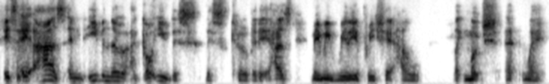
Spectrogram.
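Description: A young man with a slightly low, husky voice that still sounds bright, talking casually with his partner. He rambles and often restarts his sentences. His tone is relaxed and easygoing. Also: normal speed. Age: young adult. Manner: rambling, warm, starts over often. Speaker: podcast co-host. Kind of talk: casual couple chat.

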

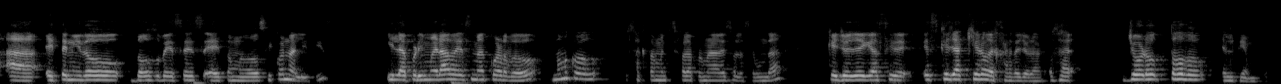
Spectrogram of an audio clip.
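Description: A woman with a Mexican Spanish accent, co-hosting and telling a personal story in a candid, animated way. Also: medium pitch, moderate pace. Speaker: podcast co-host. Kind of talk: casual chat.

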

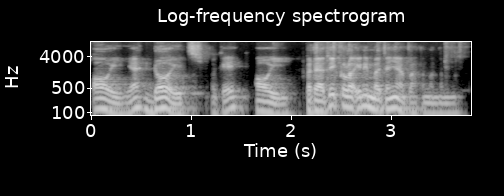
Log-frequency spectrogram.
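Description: A man's voice: lowish voice, a little fast, a little mellow, a little hiss or hum. A man teaching a German class, patiently prompting students to say words back. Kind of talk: classroom language lesson.

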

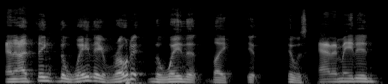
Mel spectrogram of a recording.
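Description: A man's voice: medium pitch, lively intonation, brisk, a bit bright. A young man on a podcast, chatting casually and telling a long, rambling story full of fillers, his mic turned slightly away. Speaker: podcast host. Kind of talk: casual chat. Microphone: studio mic, off-axis.

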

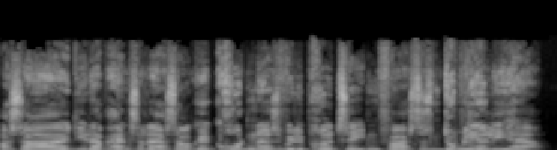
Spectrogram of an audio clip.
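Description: A man's voice: high voice, no room sound, clean studio sound. A man, a podcast guest telling blunt, swearing stories. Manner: blunt, swears, laughs into his own stories. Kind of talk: casual chat, storytelling.

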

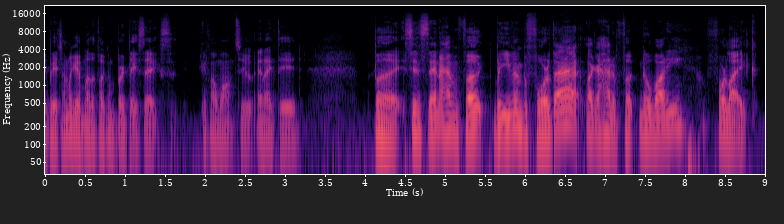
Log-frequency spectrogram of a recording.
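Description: A man in his twenties hosting a solo podcast, talking bluntly and profanely, with loud bursts and quiet asides. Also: medium pitch. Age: 20s. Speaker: podcast host. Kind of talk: casual solo podcast chat.

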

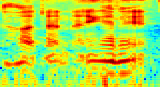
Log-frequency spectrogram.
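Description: A woman co-hosting a podcast in casual chat, blunt and quick to laugh. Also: high voice, creaky, slight background noise. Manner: blunt, laughing, slow-drawling. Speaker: podcast co-host.

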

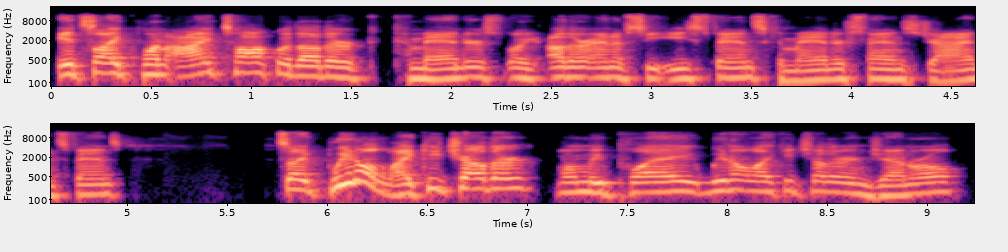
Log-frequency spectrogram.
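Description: A man chats about college football on a podcast, in a loose, storytelling way. His voice is bright and forward. He swears freely and acts out the lines of people in his stories. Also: on the high side, expressive, brisk. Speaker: podcast co-host. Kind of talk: casual sports podcast chat.

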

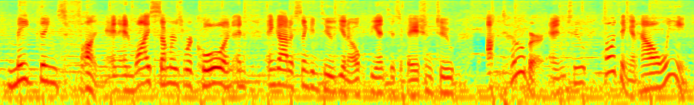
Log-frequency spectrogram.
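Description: A male podcast host talks in a casual, rambling way. His voice sits fairly high and moves up and down in a lively manner, with music playing clearly behind him. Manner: rambling, conversational. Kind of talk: casual show rundown.

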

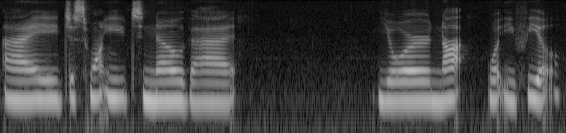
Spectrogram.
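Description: A woman hosting a reflective mindfulness podcast, speaking gently with pauses and soft, breathy phrase endings, her voice slightly worn. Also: mid-range voice, level tone, no echo. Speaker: podcast host.

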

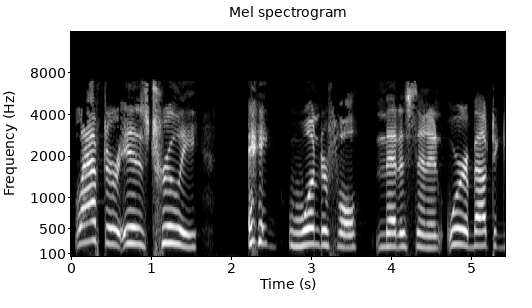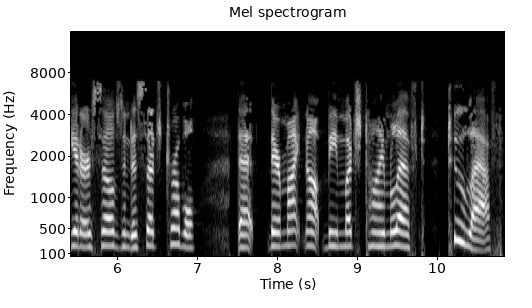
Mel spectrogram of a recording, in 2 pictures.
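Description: A woman hosting, reading an opinion article aloud in a measured, deliberate way. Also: fairly high pitch, steady tone, a bit bright, dry recording. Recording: dull, slightly lo-fi dry recording.

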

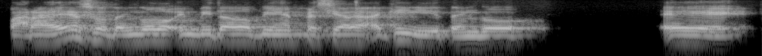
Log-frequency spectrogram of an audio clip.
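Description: A man's voice: medium pitch, steady tone, quick pace. A Puerto Rican man hosting a podcast, playful and switching easily between Spanish and English. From Puerto Rico. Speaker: podcast host. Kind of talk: casual podcast chat. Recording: echoey room with faint noise.

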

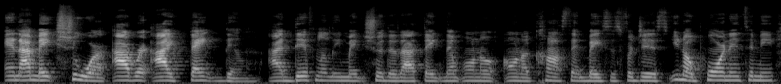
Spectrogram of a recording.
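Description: A woman's voice: on the low side, fairly even intonation, moderate pace, hardly any pauses, bright, forceful tone. A woman business coach chatting casually to her viewers on a live stream, emphatic and playful, with slangy talk and repeated phrases for effect. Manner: slangy, conversational delivery.

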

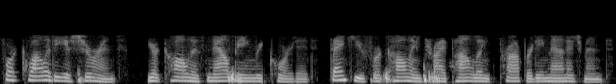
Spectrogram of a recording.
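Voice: mid-range voice, moderate pace, background noise. Recorded phone menu voice on tinny line.

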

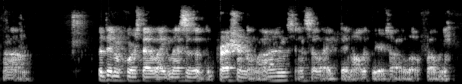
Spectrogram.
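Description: Man, Southern accent, groggy, low-pitched, rambling casual chat, muffled audio. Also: steady tone, brisk, creaky, darkish tone, reverberant. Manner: rambling, loose, swears casually. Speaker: podcast co-host, bartender.

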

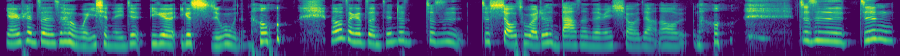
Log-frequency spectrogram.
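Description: A woman's voice: a little high, a little mellow. A young woman hosting a podcast, telling a story in a chatty way with fillers, restarts and frequent laughs. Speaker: podcast host. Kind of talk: casual storytelling monologue.

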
